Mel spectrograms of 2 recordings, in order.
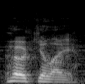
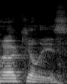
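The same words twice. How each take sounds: First: The final S sound is left silent. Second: The final S sound is clearly pronounced. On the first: "had a silent S in his name, pronouncing it Hercules" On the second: "not Hercules"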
